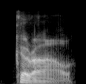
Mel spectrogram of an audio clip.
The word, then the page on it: corral: British English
